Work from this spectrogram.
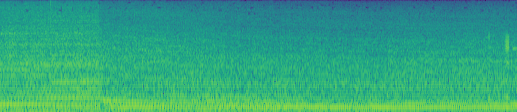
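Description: A NASCAR Truck Series engine screams at high revs in iRacing at WWT Raceway at Gateway, a loud, close, sustained whine that drops in pitch after an early shift and then holds steady.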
